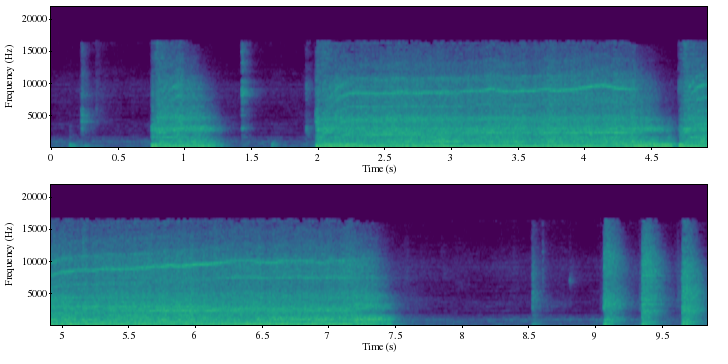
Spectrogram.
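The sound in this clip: A blender grinds nuts into a powder: a couple of short pulses, then a loud, sustained whirring run of about five seconds with a brief dip midway, after which people talk.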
